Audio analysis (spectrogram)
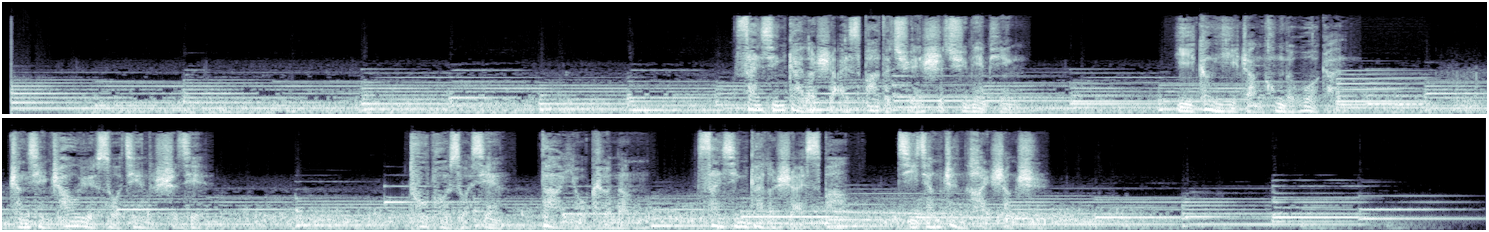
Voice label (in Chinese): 男, 广告; 三星GALAXY盖乐世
